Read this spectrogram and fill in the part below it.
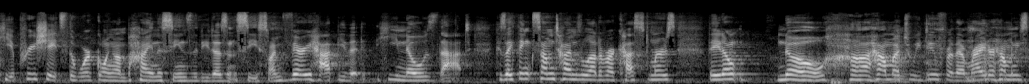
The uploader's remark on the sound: Live Broadcast at the The IPBC IGNITE Conference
